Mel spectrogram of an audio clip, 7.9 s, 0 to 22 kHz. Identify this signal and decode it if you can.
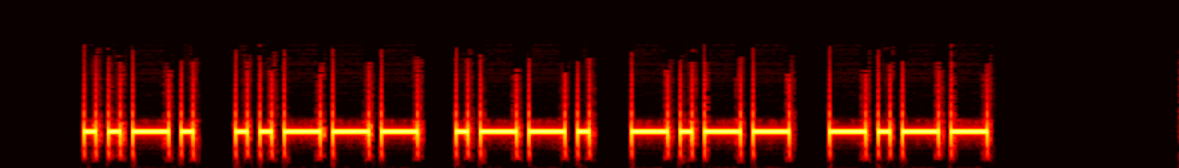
Morse code, heard as a keyed tone, about 15 wpm, 800 Hz. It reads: F2PYY
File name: CW / DET / 1 9 1500C S B 14wpm 3302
